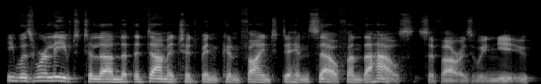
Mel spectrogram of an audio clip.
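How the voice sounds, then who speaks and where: A man's voice: on the low side, moderate pace, fairly bright tone. A man reading a light-hearted short story aloud as an audiobook narrator, in a scripted storytelling style.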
